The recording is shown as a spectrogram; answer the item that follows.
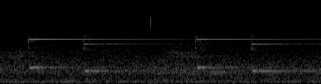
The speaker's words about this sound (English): I know that's the bell, but in case anybody wanted to say something else.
